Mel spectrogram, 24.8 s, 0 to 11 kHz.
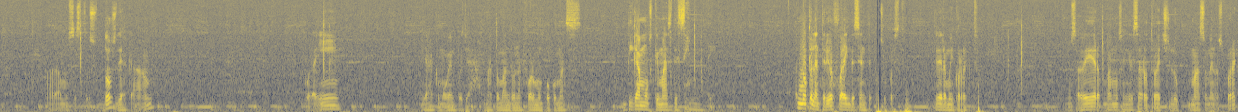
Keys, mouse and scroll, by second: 0.1 shift+middle click, 1.4 right click, 2.0 shift+right click, 3.2 middle click, 4.7-6.2 drag, 6.5 Tab, 6.9-9.9 middle drag, 9.9 scroll up 1, 10.0-10.5 scroll down 3, 11.0-11.8 middle drag, 12.0-12.7 scroll up 4, 13.0-13.7 shift+middle drag, 13.9 shift+Tab, 22.1 ctrl+r, 24.1 click.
